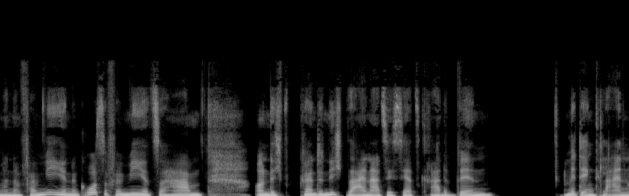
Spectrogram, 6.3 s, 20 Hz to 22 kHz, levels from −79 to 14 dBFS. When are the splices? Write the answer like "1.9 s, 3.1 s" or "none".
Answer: 3.5 s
